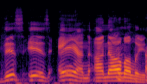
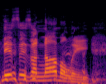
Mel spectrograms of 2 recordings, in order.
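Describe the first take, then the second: First: The word 'an' is clearly pronounced before 'anomaly'. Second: The word 'an' is dropped before 'anomaly'. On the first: The speaker calls it right. "There's two fucking words there" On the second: The speaker calls it wrong. "It's not this is anomaly"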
